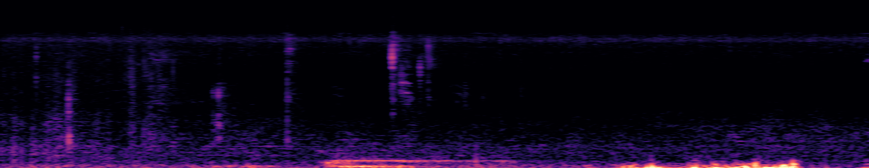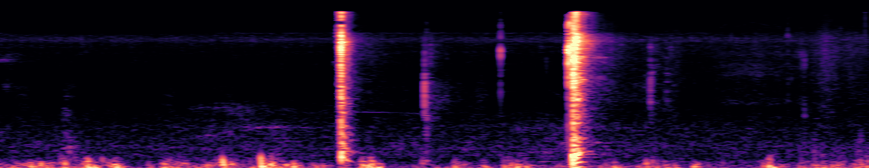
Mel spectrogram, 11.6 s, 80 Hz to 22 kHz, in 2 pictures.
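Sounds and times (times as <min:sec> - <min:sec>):
low rumbling background: 0:01.2 - 0:07.0
arrow shot from a bow: 0:08.0 - 0:08.7, 0:09.6 - 0:10.0.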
